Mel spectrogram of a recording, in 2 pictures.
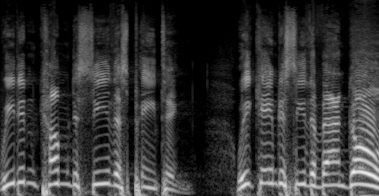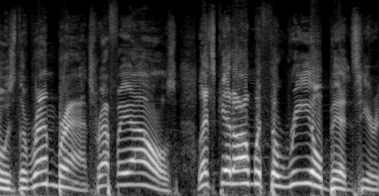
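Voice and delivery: irate, angry, loud, high-pitched shout. At an auction, another voice objects to the bidding with angry shouting. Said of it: "Another voice angrily shouted out".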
